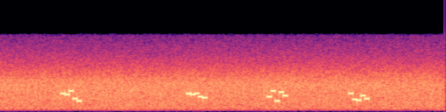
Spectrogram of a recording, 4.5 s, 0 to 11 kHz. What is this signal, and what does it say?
Five-tone selective call (EEA), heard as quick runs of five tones, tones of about 40 ms, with radio hiss. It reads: 98841 98965 66107 93274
